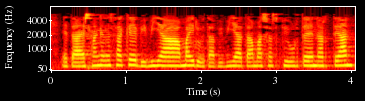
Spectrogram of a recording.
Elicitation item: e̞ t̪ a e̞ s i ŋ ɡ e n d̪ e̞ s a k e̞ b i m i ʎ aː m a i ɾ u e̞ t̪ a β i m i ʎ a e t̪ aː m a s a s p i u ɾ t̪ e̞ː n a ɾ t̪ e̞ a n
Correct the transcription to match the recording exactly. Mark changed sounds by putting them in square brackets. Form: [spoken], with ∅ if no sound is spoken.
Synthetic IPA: e̞ t̪ a e̞ s [a] ŋ ɡ e n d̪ e̞ s a k e̞ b i m i ʎ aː m a i ɾ u e̞ t̪ a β i m i ʎ a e t̪ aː m a s a s p i u ɾ t̪ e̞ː n a ɾ t̪ e̞ a n

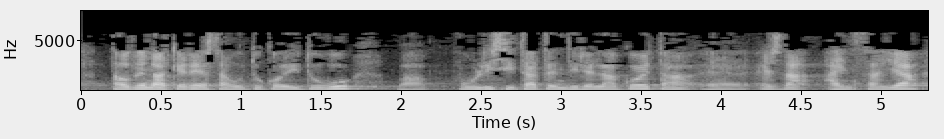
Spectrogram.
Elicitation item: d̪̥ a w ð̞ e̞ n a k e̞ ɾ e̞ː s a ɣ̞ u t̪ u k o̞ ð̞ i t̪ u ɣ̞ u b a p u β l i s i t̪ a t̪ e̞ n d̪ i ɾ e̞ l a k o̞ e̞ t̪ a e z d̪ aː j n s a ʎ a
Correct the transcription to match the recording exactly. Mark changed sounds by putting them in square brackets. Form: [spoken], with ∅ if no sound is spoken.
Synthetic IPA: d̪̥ a w ð̞ e̞ n a k e̞ ɾ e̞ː s a ɣ̞ u t̪ u k o̞ ð̞ i t̪ u ɣ̞ u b a p u β l i s i t̪ a t̪ e̞ n d̪ i ɾ e̞ l a k o̞ e̞ t̪ a e z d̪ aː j n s a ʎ a

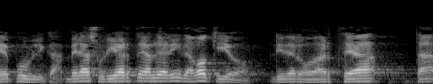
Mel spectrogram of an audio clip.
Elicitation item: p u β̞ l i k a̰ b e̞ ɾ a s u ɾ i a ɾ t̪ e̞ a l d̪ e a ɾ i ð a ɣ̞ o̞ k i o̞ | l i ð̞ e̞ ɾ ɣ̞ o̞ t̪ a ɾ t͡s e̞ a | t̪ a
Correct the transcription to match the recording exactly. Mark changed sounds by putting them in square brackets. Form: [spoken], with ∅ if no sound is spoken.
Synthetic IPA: p u β̞ l i k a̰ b e̞ ɾ a s u ɾ i a ɾ t̪ e̞ a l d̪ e a ɾ i ð a ɣ̞ o̞ k i o̞ | l i ð̞ e̞ ɾ ɣ̞ o̞ [∅] a ɾ t͡s e̞ a | t̪ a

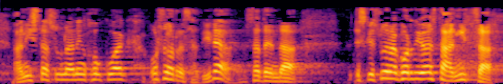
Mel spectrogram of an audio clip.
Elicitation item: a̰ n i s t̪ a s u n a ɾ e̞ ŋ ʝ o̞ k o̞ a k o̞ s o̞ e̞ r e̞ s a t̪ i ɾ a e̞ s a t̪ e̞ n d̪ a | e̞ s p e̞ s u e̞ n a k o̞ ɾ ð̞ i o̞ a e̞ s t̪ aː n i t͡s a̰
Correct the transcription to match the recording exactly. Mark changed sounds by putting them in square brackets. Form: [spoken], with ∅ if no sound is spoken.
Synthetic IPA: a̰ n i s t̪ a s u n a ɾ e̞ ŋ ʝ o̞ k o̞ a k o̞ s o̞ e̞ r e̞ s a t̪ i ɾ a e̞ s a t̪ e̞ n d̪ a | e̞ s [k] e̞ s u e̞ n a k o̞ ɾ ð̞ i o̞ a e̞ s t̪ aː n i t͡s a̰

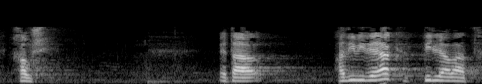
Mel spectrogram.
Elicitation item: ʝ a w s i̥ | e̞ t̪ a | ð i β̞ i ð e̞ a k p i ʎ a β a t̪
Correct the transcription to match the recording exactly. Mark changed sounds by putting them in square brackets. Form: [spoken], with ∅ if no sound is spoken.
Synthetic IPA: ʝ a w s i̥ | e̞ t̪ a | ð i β̞ i ð e̞ a k p i ʎ a β a t̪

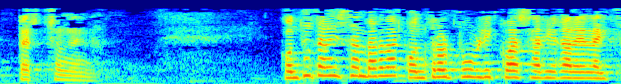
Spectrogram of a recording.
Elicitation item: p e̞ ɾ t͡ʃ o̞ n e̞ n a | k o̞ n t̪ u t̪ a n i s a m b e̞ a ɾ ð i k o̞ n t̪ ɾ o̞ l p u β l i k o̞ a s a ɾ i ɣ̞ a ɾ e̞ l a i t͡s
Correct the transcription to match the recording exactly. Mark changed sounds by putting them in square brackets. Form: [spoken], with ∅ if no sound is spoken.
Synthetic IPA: p e̞ ɾ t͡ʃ o̞ n e̞ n a | k o̞ n t̪ u t̪ a n i s a m b e̞ a ɾ ð [a] k o̞ n t̪ ɾ o̞ l p u β l i k o̞ a s a ɾ i ɣ̞ a ɾ e̞ l a i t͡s

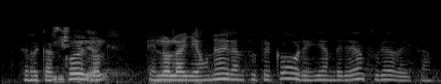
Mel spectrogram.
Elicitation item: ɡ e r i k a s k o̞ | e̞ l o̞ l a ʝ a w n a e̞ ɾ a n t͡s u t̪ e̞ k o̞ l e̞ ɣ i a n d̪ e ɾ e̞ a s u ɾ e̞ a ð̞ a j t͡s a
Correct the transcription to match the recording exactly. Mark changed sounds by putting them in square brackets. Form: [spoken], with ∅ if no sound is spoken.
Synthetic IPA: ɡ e r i k a s k o̞ | e̞ l o̞ l a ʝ a w n a e̞ ɾ a n t͡s u t̪ e̞ k o̞ [ɾ] e̞ ɣ i a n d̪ e ɾ e̞ a s u ɾ e̞ a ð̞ a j t͡s a

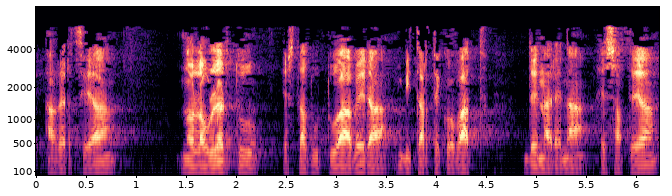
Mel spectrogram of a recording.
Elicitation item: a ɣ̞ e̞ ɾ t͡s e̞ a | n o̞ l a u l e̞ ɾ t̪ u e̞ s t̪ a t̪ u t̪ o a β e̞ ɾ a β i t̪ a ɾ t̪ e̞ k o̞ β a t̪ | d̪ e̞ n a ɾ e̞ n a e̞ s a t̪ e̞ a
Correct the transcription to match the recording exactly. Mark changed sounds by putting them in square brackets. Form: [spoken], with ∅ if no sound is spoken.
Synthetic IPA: a ɣ̞ e̞ ɾ t͡s e̞ a | n o̞ l a u l e̞ ɾ t̪ u e̞ s t̪ a t̪ u t̪ [u] a β e̞ ɾ a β i t̪ a ɾ t̪ e̞ k o̞ β a t̪ | d̪ e̞ n a ɾ e̞ n a e̞ s a t̪ e̞ a

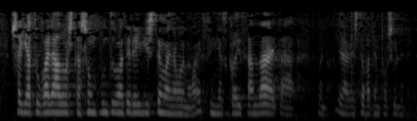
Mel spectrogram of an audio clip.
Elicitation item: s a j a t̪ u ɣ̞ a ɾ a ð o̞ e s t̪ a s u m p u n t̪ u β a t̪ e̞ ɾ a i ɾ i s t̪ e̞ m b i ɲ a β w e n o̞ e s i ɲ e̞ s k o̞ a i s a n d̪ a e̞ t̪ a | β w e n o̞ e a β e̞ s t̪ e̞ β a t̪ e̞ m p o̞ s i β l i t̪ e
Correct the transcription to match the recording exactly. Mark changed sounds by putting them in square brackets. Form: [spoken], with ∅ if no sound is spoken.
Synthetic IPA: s a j a t̪ u ɣ̞ a ɾ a ð o̞ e s t̪ a s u m p u n t̪ u β a t̪ e̞ ɾ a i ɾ i s t̪ e̞ m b [a] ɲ a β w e n o̞ e s i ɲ e̞ s k o̞ a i s a n d̪ a e̞ t̪ a | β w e n o̞ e a β e̞ s t̪ e̞ β a t̪ e̞ m p o̞ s i β l [e] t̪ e

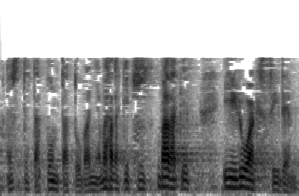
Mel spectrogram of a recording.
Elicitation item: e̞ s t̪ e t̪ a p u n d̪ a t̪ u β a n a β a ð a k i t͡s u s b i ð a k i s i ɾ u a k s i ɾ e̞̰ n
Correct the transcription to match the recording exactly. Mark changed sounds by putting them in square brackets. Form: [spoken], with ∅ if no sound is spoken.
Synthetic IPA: e̞ s t̪ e t̪ a p u n [t̪] a t̪ u β a [ɲ] a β a ð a k i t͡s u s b [a] ð a k i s i ɾ u a k s i ɾ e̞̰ n

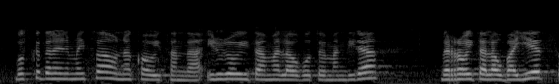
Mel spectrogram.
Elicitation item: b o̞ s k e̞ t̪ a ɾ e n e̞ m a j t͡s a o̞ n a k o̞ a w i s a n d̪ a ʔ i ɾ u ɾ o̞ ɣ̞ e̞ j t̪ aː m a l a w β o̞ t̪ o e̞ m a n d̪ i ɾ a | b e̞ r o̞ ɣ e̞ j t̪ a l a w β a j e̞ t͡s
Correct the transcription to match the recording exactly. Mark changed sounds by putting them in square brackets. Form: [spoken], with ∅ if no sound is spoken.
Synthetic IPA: b o̞ s k e̞ t̪ a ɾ e n e̞ m a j t͡s a o̞ n a k o̞ a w i s a n d̪ a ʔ i ɾ u ɾ o̞ ɣ̞ e̞ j t̪ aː m a l a w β o̞ t̪ o e̞ m a n d̪ i ɾ a | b e̞ r o̞ ɣ e̞ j t̪ a l a w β a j e̞ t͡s

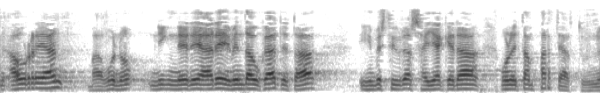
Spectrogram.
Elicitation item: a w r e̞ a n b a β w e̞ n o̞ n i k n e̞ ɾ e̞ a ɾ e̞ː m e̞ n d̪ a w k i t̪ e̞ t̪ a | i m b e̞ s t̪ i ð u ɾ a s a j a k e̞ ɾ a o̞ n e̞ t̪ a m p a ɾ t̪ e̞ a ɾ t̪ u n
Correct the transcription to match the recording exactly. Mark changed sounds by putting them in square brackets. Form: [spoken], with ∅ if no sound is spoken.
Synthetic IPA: a w r e̞ a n b a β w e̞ n o̞ n i k n e̞ ɾ e̞ a ɾ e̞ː m e̞ n d̪ a w k [a] t̪ e̞ t̪ a | i m b e̞ s t̪ i ð u ɾ a s a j a k e̞ ɾ a o̞ n e̞ t̪ a m p a ɾ t̪ e̞ a ɾ t̪ u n

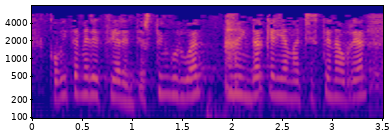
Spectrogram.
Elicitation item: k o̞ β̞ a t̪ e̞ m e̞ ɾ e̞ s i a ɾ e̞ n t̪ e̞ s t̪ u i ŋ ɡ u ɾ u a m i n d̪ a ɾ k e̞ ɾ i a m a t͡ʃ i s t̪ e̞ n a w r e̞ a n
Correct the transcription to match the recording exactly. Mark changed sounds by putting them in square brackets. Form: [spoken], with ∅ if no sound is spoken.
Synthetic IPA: k o̞ β̞ [i] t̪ e̞ m e̞ ɾ e̞ [t͡s] i a ɾ e̞ n t̪ e̞ s t̪ u i ŋ ɡ u ɾ u a [n] i n d̪ a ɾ k e̞ ɾ i a m a t͡ʃ i s t̪ e̞ n a w r e̞ a n

